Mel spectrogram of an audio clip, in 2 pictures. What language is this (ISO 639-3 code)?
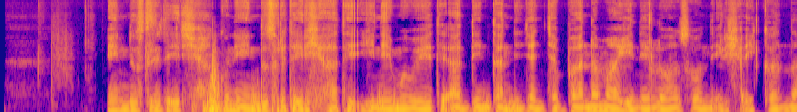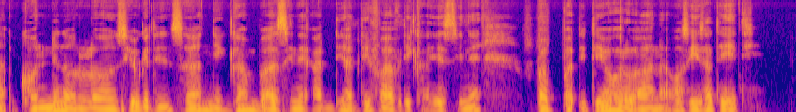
sid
